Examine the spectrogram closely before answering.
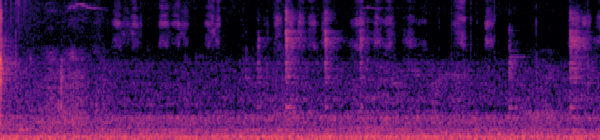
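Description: Marker pen writing on a whiteboard: a run of short stroke sounds over a steady low room hum.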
